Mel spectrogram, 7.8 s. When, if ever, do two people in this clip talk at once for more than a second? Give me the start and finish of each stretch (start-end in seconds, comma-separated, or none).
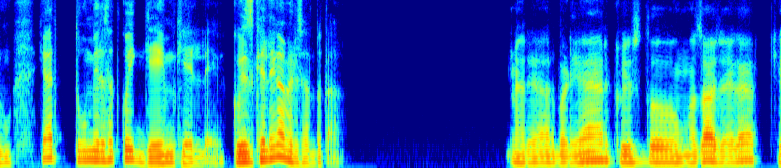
none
